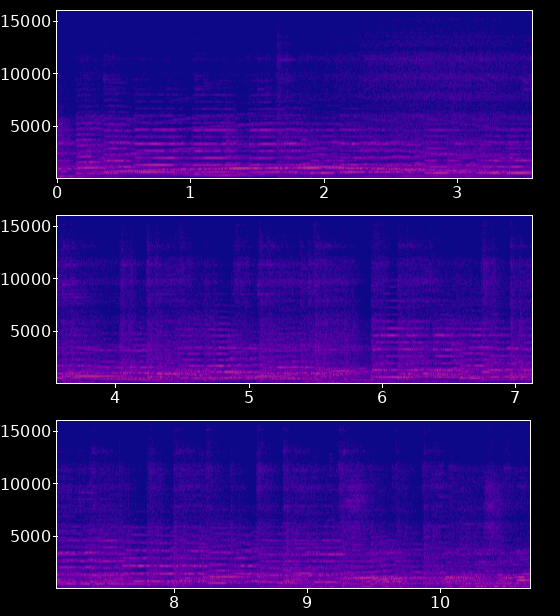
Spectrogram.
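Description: Live band dance music led by a clarinet, whose melody slides up and back down in pitch over the first few seconds, over a steady beat.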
